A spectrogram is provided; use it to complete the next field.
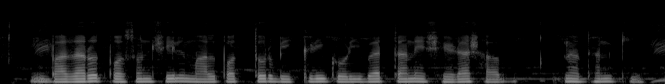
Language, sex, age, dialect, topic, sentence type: Bengali, male, 25-30, Rajbangshi, agriculture, statement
